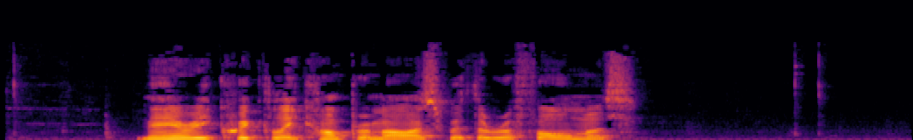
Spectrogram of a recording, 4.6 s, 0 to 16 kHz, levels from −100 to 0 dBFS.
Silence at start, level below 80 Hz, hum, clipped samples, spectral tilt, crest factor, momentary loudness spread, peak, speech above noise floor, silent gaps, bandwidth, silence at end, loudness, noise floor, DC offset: 0.7 s; -58 dBFS; none; under 0.1%; -7 dB/octave; 20 dB; 9 LU; -4 dBFS; 46 dB; none; 10 kHz; 1.4 s; -22 LUFS; -67 dBFS; under 0.1%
